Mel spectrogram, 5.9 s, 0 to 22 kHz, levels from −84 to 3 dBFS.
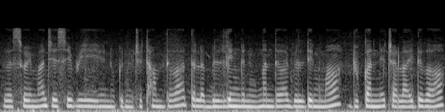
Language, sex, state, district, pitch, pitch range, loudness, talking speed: Wancho, female, Arunachal Pradesh, Longding, 210 Hz, 205-220 Hz, -16 LUFS, 140 wpm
